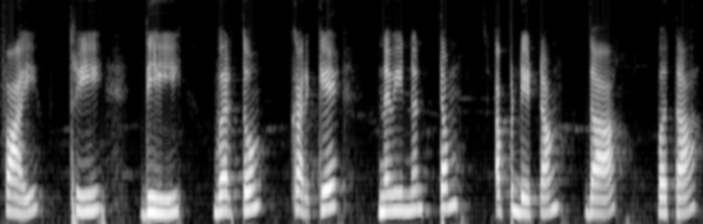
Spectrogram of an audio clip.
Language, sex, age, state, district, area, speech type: Punjabi, female, 18-30, Punjab, Hoshiarpur, rural, read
